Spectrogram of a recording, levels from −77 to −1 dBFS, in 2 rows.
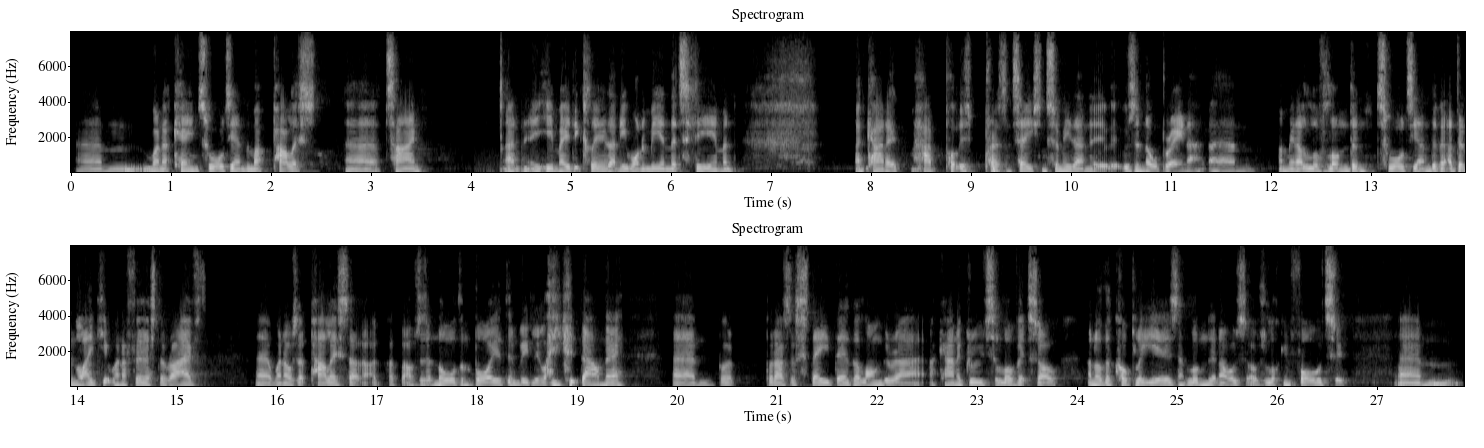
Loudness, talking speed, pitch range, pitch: -26 LUFS, 240 wpm, 135-145 Hz, 140 Hz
